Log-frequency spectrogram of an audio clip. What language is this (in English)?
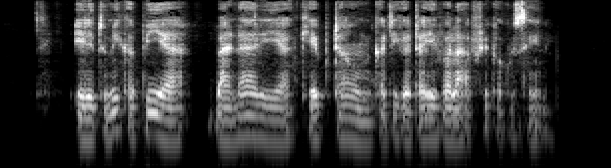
Swahili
